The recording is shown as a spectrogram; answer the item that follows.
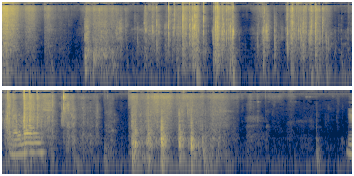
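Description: Packing wrap and a plastic parts bag crinkling and rustling as they are handled and opened, in irregular bursts.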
